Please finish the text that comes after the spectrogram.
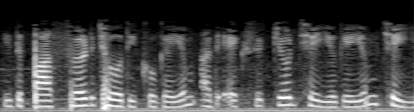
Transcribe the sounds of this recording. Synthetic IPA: iðɨpaːsʋɐrɖɨt͡ɕo̞ːd̪ikʲːuɣɐjumɐðɨʔeksekjuːʈt͡ɕe̞jːuɣɐjumt͡ɕe̞jːu

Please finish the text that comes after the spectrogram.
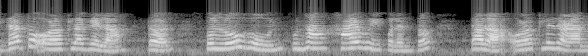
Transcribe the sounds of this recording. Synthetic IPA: eɡd̪at̪oəɭəkʰlaɡelat̪əɾ | t̪oloɦouːnpun̤ahajɦoipəɾjənt̪ə | t̪jalaʔəɭəkʰled͡zʱaɭ̃anː

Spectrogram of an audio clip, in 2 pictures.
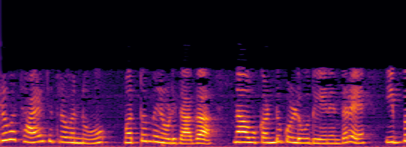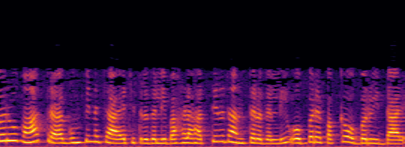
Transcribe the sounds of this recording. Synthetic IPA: iɾuʋɐt͡ʃaːjɐt͡ʃit̪ɾɐʋɐnːu | mɐt̪ːomːe̞no̞ːɽid̪aːɡɐ | naːʋukɐɳɖukoɭːuʋud̪ue̞ːne̞nd̪ɐɾe̞ | ibːɐɾumaːt̪ɾɐɡumpinɐt͡ʃaːjɐt͡ʃit̪ɾɐd̪ɐlːibɐɦɐɭɐɦɐt̪ːiɾɐd̪ɐːnt̪ɐɾɐd̪ɐlːiɔbːɐɾe̞pɐkːɐɔbːɐɾuid̪ːaːɾe̞

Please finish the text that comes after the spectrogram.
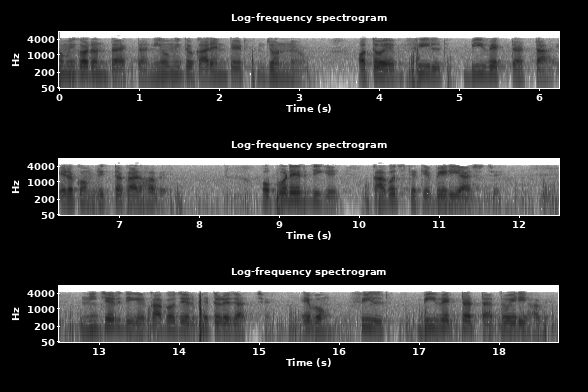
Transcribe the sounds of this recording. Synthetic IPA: ʃomikɔɾonʈaɛkʈanijomit̪okaɾeɳʈeɾd͡ʑonːeo | ɔt̪oebfilɖbibʱek̚ʈaɾʈaeɾɔkomɾid̪ːokaɾɦɔbe | opoɾeɾd̪iɡe | kaɡod͡ʑt̪ʰekebeɾieaʃt͡ɕʰe | nit͡ɕeɾd̪iɡekaɡod͡ʑeɾbʱet̪oɾed͡ʑatːɕʰeeboŋ | filɖ | bibʱek̚ʈaɾʈat̪ojɾiɦɔbe

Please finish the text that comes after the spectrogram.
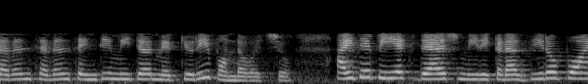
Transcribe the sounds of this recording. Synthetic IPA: eʋenseʋensenʈimiːʈɐɾmeɾkjuɾipond̪ɐʋɐt͡ʃːu | ɐjit̪e̞ːpiːeksɖaːʃmiːɾuikːɐɽɐd͡ʒiːɾoːpaː

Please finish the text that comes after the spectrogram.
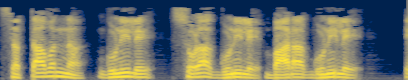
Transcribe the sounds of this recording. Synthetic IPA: sət̪ːaʋənːəɡuɽ̃ile | soɭaɡuɽ̃ilebaɾaɡuɽ̃ile

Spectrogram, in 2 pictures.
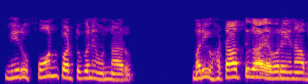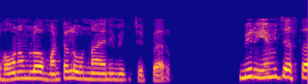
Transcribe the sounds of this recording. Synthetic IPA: miːɾupʰo̞ːnpɐʈːukuniunːaːɾu | mɐɾijuɦɔʈaːt̪ːuɡaːɛʋɐɾɐjnaːbʱɐʋɐnɐmlo̞ːmɐɳʈɐluːnːaːjɐnimiːkut͡ʃɛpːa̰ːɾu | miːɾue̞ːmit͡ʃe̞ːst̪aː

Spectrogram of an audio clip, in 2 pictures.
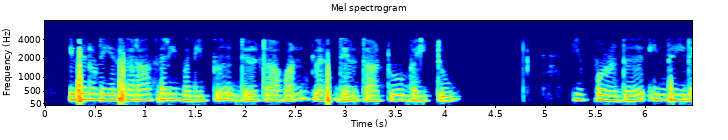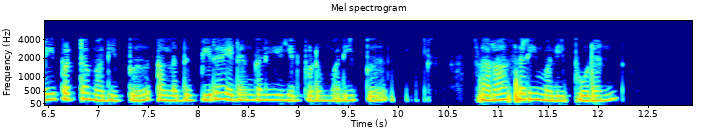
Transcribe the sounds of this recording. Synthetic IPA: ɪðɐnɯɽɐjɐsɐɾaːsɐɾimɐðɪpːɯɖɛlʈaːʋɐnpɪlɐsɖɛlʈaːʈuːbɐɪʈːuː | ɪpːɔɻɯðɯʔɪnd̪ɐɪɽɐɪpːɐʈːɐmɐðɪpːɯɐlːɐðɯpɪɾɐɪɽɐŋɡɐɭɪleːrpɐɽɯmːɐðɪpːɯ | sɐɾaːsɐɾimɐðɪpːɯɽɐn

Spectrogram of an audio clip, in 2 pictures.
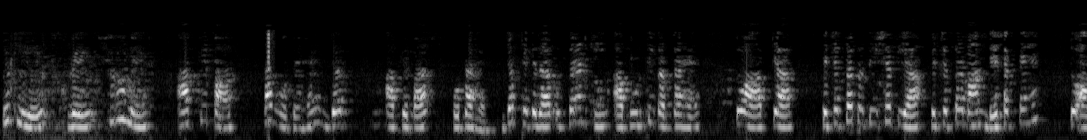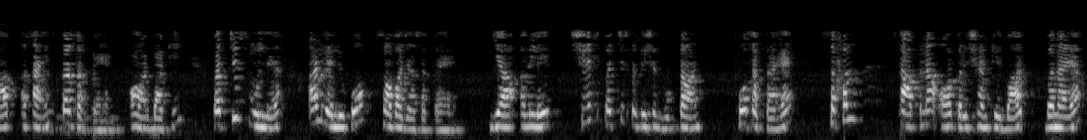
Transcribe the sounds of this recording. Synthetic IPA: ɪslieʋeːʃʊɾumẽ | aːp̚kepaːsːɐbɦoːt̪eɦɛ̃d͡ʒɐb̚ | aːp̚kepaːs | ɦoːt̪aɦɛːd͡ʒɐb̚ʈ̪ʰɪked̪aːɾʊt̪̚kəɾəɳkiaːpuːɾt̪ikɐɾt̪aɦɛ | t̪oaːp̚kjaː | ʋɪt͡ʃɪt̪ɾəpɾɐt̪iʃət̪jaʋɪt͡ʃɪt̪ɾəmaːnd̪eːsɐk̚t̪eɦɛ̃ | t̪oaːpɐsaːɪnkɐɾsɐk̚t̪eɦɛ̃ɔːɾbaːki | pɐtːt͡ʃɪsmʊljə | ɐ̃ɳɖʋɛːljukoswãːpad͡ʒaːsɐk̚t̪aɦɛː | jaʔɐɡle | ʃeːʃpɐtːt͡ʃɪspɾɐt̪̬ɪʃət̪̚bʱʊɡ̚d̪aːn | hosɐk̚t̪aɦɛː | sɐfʰəl | st̪ʰaːpnaʔɔːɾpɐɾɪːkʃʰəɳkebaːd̪̚ | bɐnaːja

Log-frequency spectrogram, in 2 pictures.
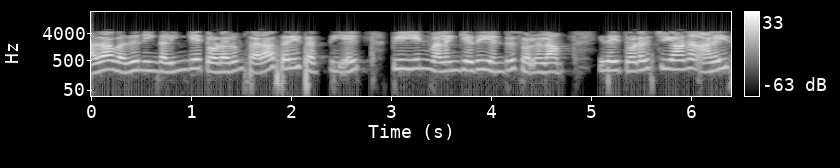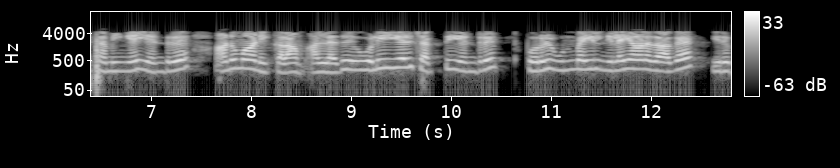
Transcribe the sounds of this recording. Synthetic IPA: ɐðaːʋɐðɯniːŋɡɐɭɪŋɡeːt̪ɔɽɐɾɯmsɐɾaːsɐɾisɐk̚t̪ɪjɐɪpiːjɪnʋɐɻɐŋɡɪjɐðɯɛndrɯsɔlːɐlaːmɪðɐɪt̪ːɔɽɐɾt͡ʃːɪjaːnɐʔɐlɐɪsɐmɪŋɐɪɛndrɯʔɐ̰nɯmaːnɪkːɐlaːmʔɐ̰lːɐðɯɔɭɪjɐlsɐk̚t̪iɛndrɯpɔɾɯɭʊɳmɐjɪlnɪlɐjaːnɐðaːɣɐɪɾɯ

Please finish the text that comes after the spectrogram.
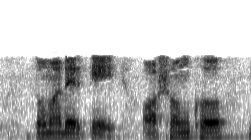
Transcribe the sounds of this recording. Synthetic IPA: t̪omad̪eɾkeɔʃoŋkʰon

